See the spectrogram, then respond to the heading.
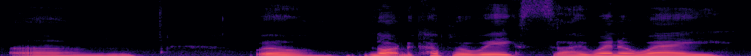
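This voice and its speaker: A woman's voice: medium pitch, level tone, measured pace, mellow, dry recording. A middle-aged Australian woman hosting a casual crafting video, chatting hesitantly with lots of ums and sounding slightly throaty from a cold. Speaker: craft channel host. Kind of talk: casual crafting tutorial chat.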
